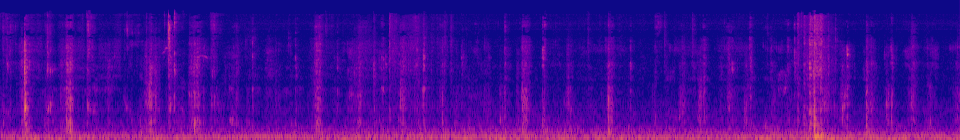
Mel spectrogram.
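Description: A person chewing a bite of fried chicken dipped in barbecue sauce: small wet mouth clicks throughout, with one louder click about eight seconds in.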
